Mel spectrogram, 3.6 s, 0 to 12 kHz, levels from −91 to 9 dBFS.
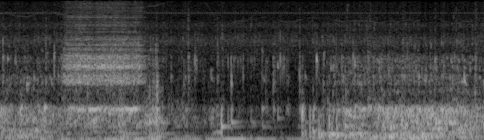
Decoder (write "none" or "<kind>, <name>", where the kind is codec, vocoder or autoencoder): none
